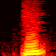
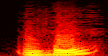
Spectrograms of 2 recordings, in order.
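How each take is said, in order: First: The b is followed by a front i vowel. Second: The b is followed by a rounded u vowel. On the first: The speaker calls it right. "tapi bi, nah, karena mabni kasra" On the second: The speaker calls it wrong. "tidak bisa B dibaca ... bu"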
